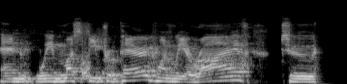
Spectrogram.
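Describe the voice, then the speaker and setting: A man's somewhat breathy, fairly high voice moves at a fairly slow pace with ordinary pitch variation. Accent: American. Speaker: English teacher. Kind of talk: live educational stream. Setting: live online stream.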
